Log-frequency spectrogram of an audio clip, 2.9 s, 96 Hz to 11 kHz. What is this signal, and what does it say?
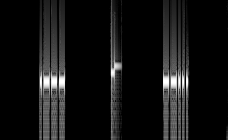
Morse code, heard as a keyed tone, about 50 wpm, 700 Hz. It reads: J 7
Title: Single Letter-Number - Rapid-Fire 50wpm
